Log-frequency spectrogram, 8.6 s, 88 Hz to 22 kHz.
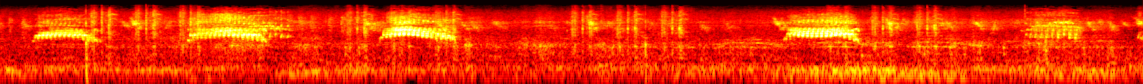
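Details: Black-faced spoonbill (Platalea minor) chicks being raised at Tama Zoo on 22 June 2017 give harsh, wheezy begging squawks in bursts of about a second, repeated every couple of seconds over a low background murmur.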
